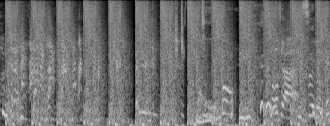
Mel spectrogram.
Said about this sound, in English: Do we have a gun sound to play?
